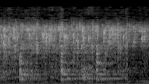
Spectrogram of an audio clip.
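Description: Green chilies and five-spice seeds sizzle in a pan as they are stirred, a steady close-up frying hiss with faint scraping strokes throughout.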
